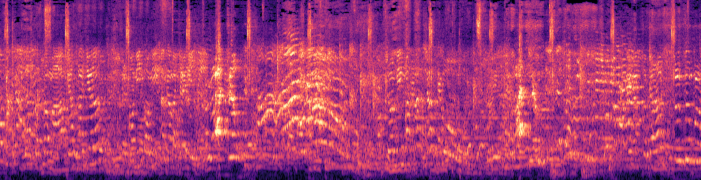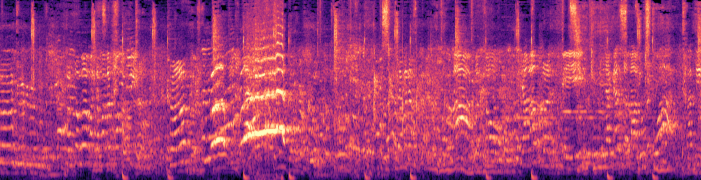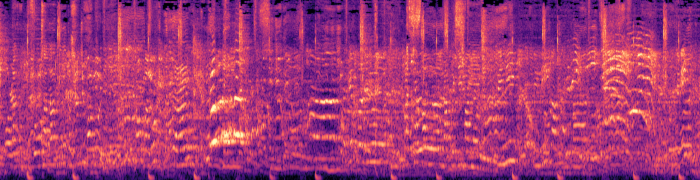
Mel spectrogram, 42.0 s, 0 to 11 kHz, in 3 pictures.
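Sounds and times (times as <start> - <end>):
children chattering: 0.0 - 42.0.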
